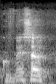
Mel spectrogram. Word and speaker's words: Kuvesa: Let me pronounce it properly. Kuvesa.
